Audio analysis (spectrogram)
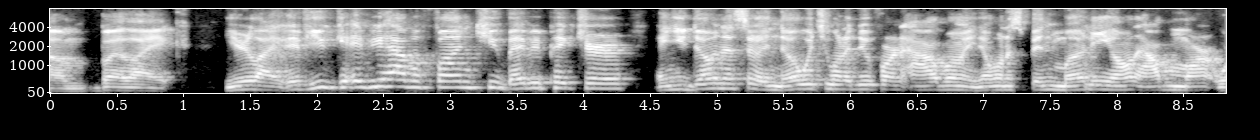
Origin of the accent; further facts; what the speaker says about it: the South, United States; what's that mean as a Southerner, as a Black person, as a queer person?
